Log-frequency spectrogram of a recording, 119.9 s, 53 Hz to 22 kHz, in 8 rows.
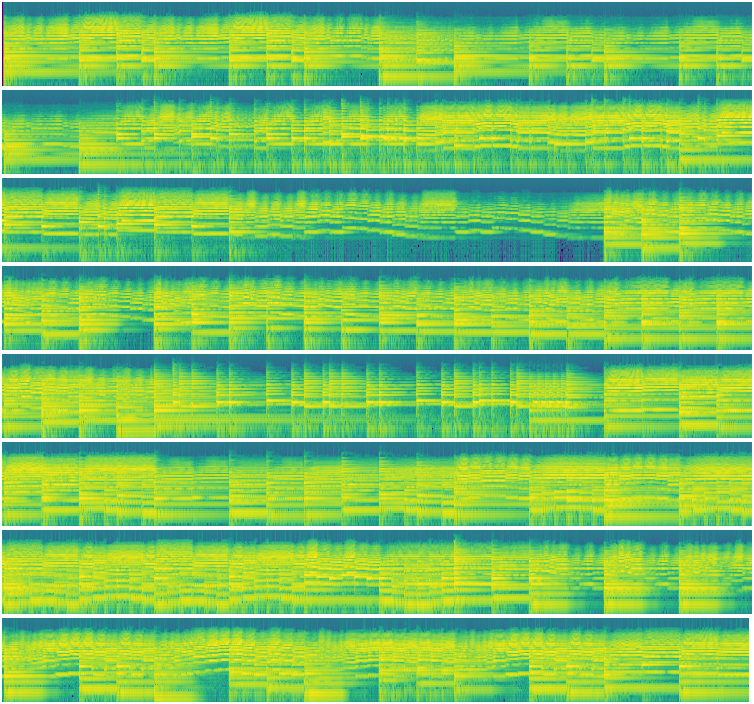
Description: Danza Pastorale Trumpet version
Eb major (Sounding Pitch) F major (Trumpet in Bb) (View more Eb major Music for Trumpet )
Allegro (View more music marked Allegro)
12/8 (View more 12/8 Music)
Trumpet  (View more Advanced Trumpet Music)
Classical (View more Classical Trumpet Music)
vivaldi_spring_3_danza_TPT.mp3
